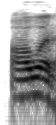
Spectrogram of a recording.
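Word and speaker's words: hour: यह आवर है। भले ही किसी कसोनेंट से शुरू है लेकिन इसका उच्चारण शब्द आवर है।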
